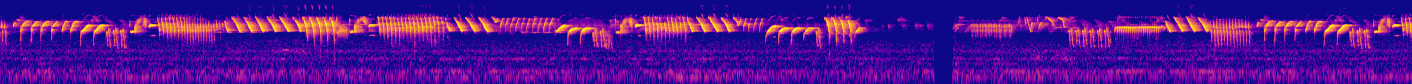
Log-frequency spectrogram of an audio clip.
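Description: Domestic canary singing a long, vigorous song of fast trills and rolls of rapidly repeated notes, some phrases sweeping down in pitch. The song breaks off once for about a second and a half about two-thirds of the way through.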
